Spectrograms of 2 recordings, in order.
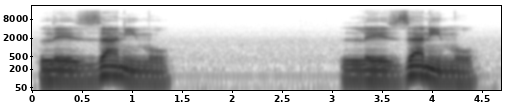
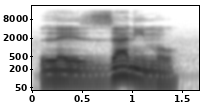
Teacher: You will hear that the letter S is pronounced as a Z. · Term: connect the two words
